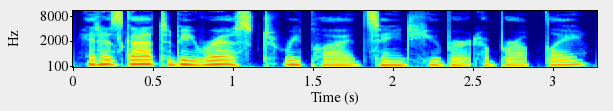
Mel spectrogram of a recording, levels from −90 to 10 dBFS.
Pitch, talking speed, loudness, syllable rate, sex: 180 Hz, 185 wpm, -18 LUFS, 4.9 syllables/s, female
